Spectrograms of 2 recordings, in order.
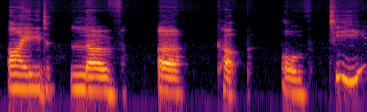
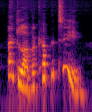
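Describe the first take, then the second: First: Each word is said separately and carefully. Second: The words run together with reduced sounds. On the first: The speaker calls it wrong. "the natural way of saying this is not" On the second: The speaker calls it right.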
